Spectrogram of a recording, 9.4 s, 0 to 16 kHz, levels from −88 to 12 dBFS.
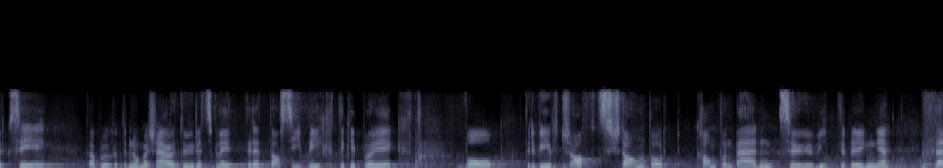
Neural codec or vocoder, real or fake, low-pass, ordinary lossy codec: codec, 16 kHz, 2 kbps, X-Codec, HuBERT features, trained on general audio; fake; 7.2 kHz; none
